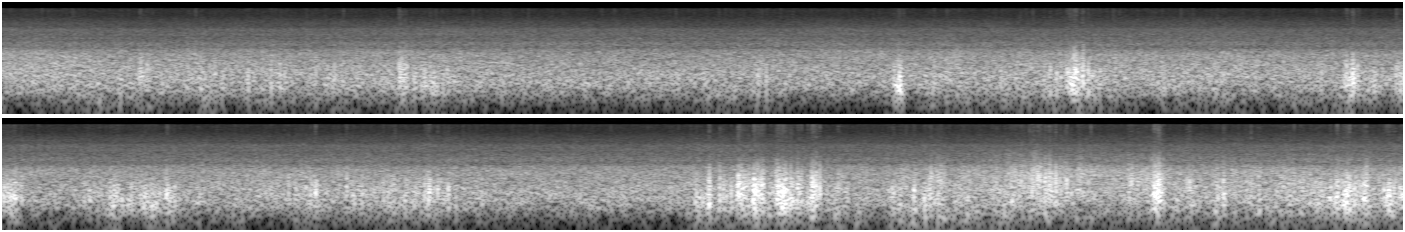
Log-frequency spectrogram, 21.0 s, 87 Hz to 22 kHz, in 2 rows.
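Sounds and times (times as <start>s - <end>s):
surf rushing: 0.0s - 21.0s
wind: 0.0s - 21.0s
wind buffeting microphone: 10.0s - 12.0s, 15.6s - 21.0s.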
